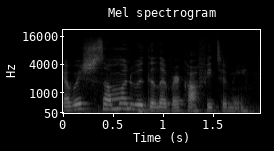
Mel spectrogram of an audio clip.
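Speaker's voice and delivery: ordinary talk, nothing marked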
